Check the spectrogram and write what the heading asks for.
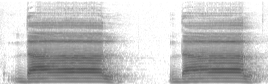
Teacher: জিব্বার আগা, দাঁতের গোড়া, উপরের দাঁতের গোড়া।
